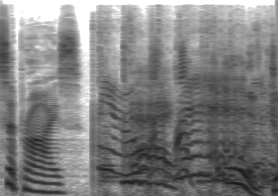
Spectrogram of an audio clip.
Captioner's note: all making animal sounds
